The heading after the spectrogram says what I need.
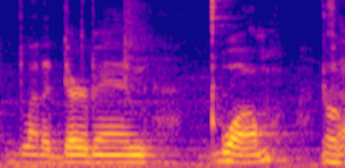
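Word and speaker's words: gqom: Like a lot of Durban, Guam.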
